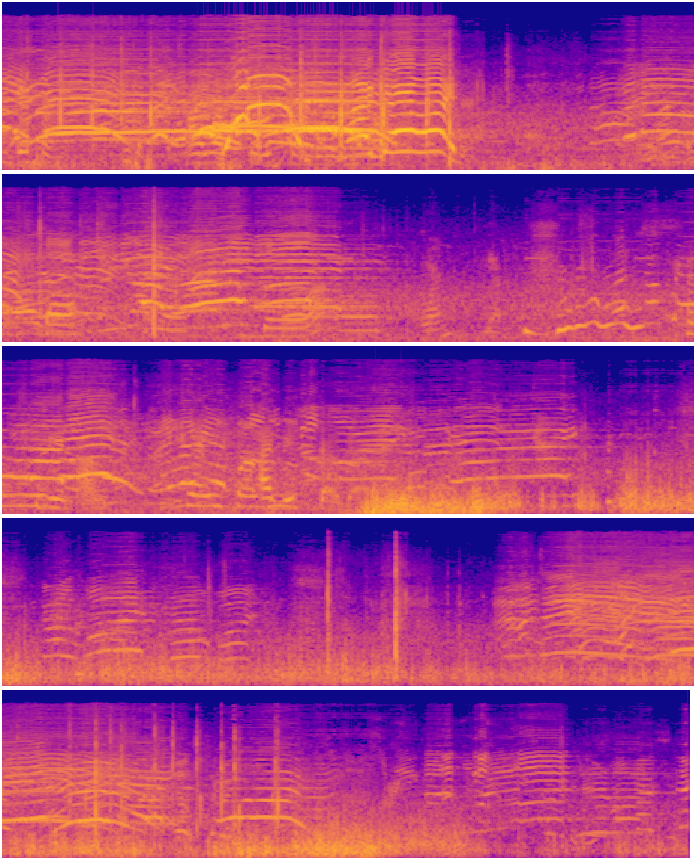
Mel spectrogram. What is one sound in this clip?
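Young women chant and cheer loudly outdoors.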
